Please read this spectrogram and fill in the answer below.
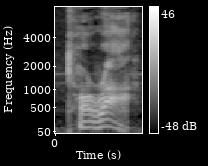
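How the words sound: It is said with a Hebrew pronunciation. "if we're speaking Hebrew, we would say Torah"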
